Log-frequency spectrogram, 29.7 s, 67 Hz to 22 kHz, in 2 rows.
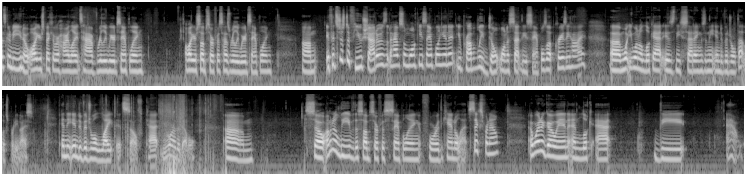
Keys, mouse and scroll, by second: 21.7 click, 25.1 click.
